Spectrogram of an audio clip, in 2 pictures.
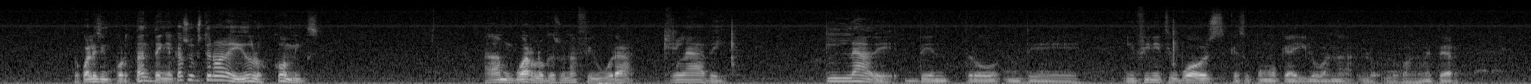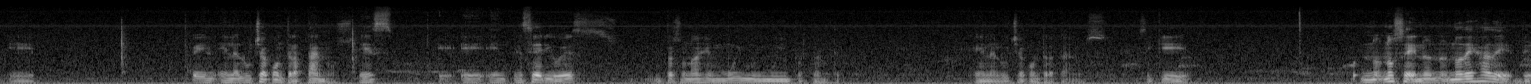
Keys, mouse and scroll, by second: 3.6-5.1 drag, 5.2-6.5 drag, 6.6 middle click, 7.5 shift+middle click, 9.2 middle click, 10.1-11.2 middle drag, 12.1-13.3 ctrl+drag, 13.7 ctrl+click, 14.6-16.0 drag, 16.1 middle click, 16.5 shift+click, 16.7 shift+click, 16.7 shift+middle click, 17.3 shift+middle click, 18.3 middle click, 18.9 shift+middle click, 19.9 shift+middle click, 21.1 click, 21.6 click, 22.3 middle click, 23.5-24.9 drag, 25.0 middle click, 25.7-27.6 drag, 29.1 middle click.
